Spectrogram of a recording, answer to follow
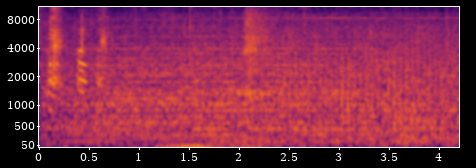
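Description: Film score with long held notes, and a few short high squeaks in the first half second.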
